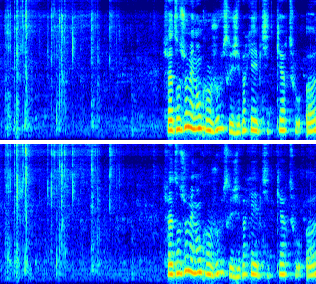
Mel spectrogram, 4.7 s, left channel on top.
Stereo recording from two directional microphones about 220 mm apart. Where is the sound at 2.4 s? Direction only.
50° left (ahead or behind).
